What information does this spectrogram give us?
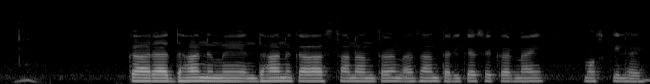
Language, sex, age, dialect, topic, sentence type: Magahi, male, 25-30, Western, banking, statement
